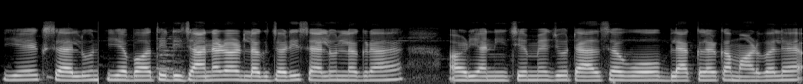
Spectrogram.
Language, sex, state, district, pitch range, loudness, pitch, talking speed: Hindi, female, Bihar, Saharsa, 195-205 Hz, -16 LUFS, 200 Hz, 195 wpm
